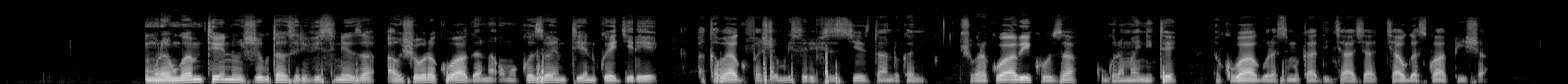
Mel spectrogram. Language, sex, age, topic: Kinyarwanda, male, 18-24, finance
